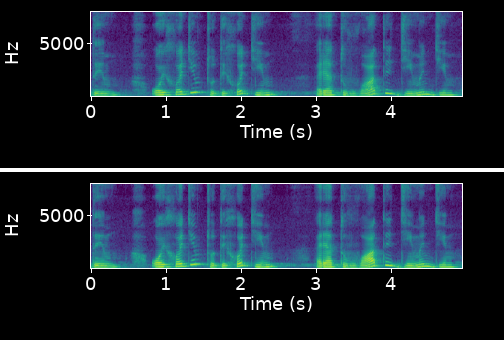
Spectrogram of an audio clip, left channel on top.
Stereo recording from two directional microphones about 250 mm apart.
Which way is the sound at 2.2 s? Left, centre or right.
Right.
